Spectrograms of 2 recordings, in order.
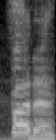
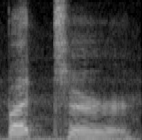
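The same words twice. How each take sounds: First: The word is said in a Boston accent. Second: The word is said in a plain accent. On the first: "have a Boston accent when you say that?" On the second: "instead of butter"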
